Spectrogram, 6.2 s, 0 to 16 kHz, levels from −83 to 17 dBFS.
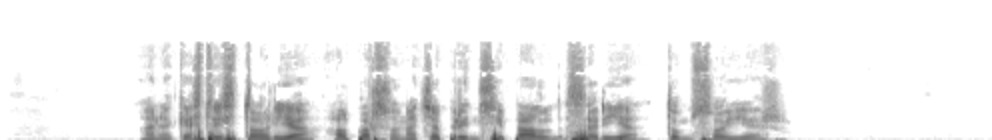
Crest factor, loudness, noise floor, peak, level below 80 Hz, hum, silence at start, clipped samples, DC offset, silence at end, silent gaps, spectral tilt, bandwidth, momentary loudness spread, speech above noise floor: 26 dB; -24 LUFS; -76 dBFS; 0 dBFS; -40 dBFS; none; 0.9 s; under 0.1%; under 0.1%; 1.3 s; none; -5 dB/octave; 11.5 kHz; 14 LU; 51 dB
